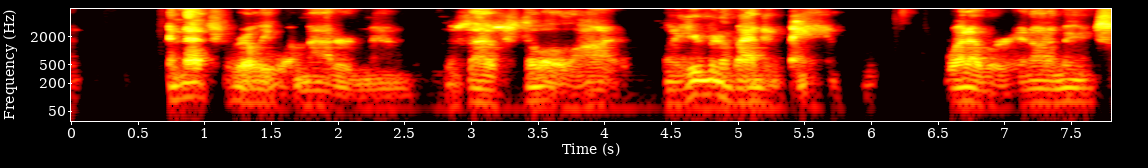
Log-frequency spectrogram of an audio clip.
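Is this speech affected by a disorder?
Yes: total laryngectomy.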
